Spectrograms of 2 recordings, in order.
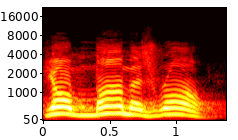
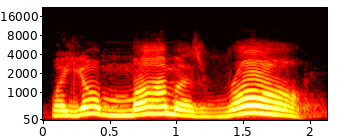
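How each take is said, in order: First: Loud, slow, higher yell; drill instructor yell. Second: Slow, loud drill instructor yell; retold yell. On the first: Retold or imitated. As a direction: shout it down at the recruit. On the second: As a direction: bark it like a drill sergeant. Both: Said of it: "And he yelled it".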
